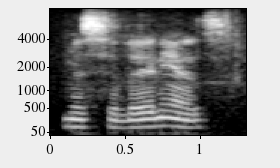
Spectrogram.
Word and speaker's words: miscellaneous: on a Kenny pronounces miscellaneous see tinchy easy Oh Petrie salerno's missile Sal like so like a prison cell you know miss l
